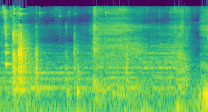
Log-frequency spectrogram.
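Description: A few light metallic clinks and knocks, the sharpest in a quick cluster just after the start.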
